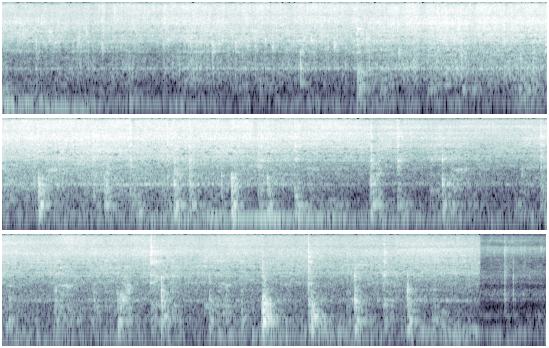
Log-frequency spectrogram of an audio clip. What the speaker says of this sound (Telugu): ఫస్ట్ ఉల్లిపాయలు వేసేసుకోవాలి, తర్వాత పచ్చిమిరపకాయలు వేసుకోవాలి.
